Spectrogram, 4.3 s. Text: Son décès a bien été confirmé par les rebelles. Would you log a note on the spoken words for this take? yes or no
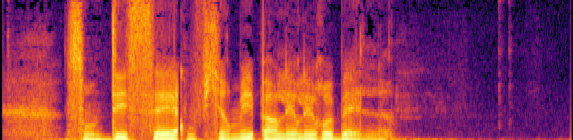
yes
